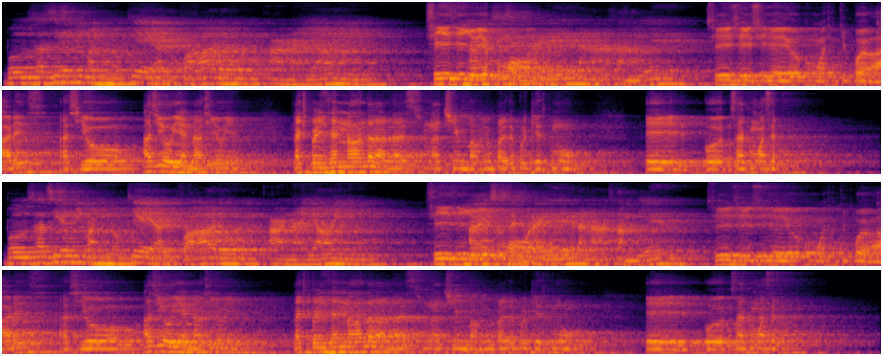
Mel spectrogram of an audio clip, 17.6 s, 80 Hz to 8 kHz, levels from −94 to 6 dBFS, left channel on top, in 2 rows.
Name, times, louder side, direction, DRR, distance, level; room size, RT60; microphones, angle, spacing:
voice 1, 0.0-3.9 4.7-6.8 11.9-12.0, right 1 dB, 45° right, 1 dB, 2.6 m, -25 dB
voice 2, 4.2-5.4 7.1-11.2 11.7-14.6 15.2-16.5, left 1 dB, 40° left, 5 dB, 2.5 m, -22 dB
26.5 x 25.5 x 8.3 m, 2.6 s
head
